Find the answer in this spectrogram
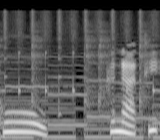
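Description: A male voice narrating in Thai, with a drawn-out falling syllable at the start and a short phrase near the end, over quiet background music with a steady bass line that carries on alone in the pause between.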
